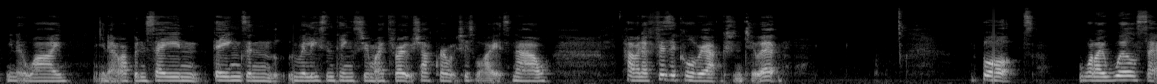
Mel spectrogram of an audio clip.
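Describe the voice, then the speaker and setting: Snuffly low-voiced woman on a livestream. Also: a bit bright. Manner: chatty, meandering, laughs often. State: congested from a cold. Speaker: livestream host, spiritual coach. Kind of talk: casual livestream chat.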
